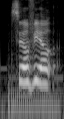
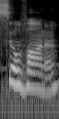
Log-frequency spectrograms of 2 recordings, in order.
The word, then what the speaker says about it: Sylvana: what i say anyway sylvia i've said her name wrong by the way it's sylvana sylvana looks like a ferret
